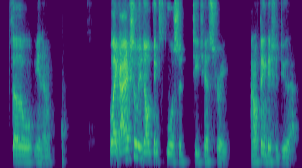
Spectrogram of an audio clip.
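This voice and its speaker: A man with a New York accent, medium pitch, ordinary pitch variation and a moderate pace broken by long, frequent pauses. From Flushing, Queens, New York (born in Bangladesh, moved at six). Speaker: rapper. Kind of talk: interview. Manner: casual.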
